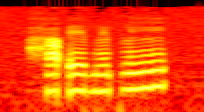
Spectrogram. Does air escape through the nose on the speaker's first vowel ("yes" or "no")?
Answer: yes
